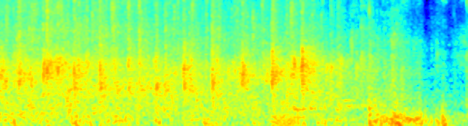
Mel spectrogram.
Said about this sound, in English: Now you can give her a round of applause. Good job.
